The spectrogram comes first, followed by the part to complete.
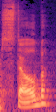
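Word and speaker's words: Staub: I we we we we use St or stob depending on how you pronounce it St u b which is uh better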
